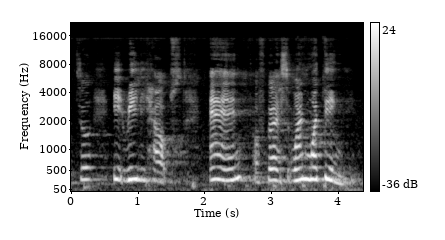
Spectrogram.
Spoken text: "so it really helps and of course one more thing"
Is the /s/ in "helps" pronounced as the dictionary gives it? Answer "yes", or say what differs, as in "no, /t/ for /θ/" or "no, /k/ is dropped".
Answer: yes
